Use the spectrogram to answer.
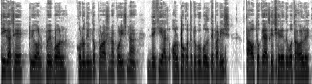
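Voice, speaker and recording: Man acting a cartoon history teacher, strict, scolding, rapid speech, even pitch, bossy. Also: dry recording, close to an everyday voice. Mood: suspicious, grudging. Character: strict, grumbling male school history teacher. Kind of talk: comedy cartoon dubbing.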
